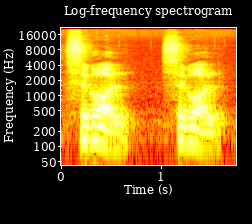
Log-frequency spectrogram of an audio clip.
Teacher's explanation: el sonido es tan breve que casi parece que pongo la S y la G juntas, como si hubiera escrito sgol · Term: E breve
